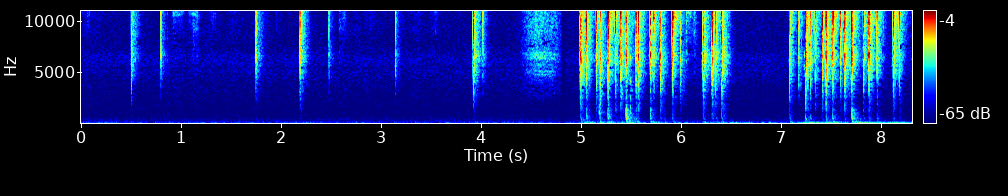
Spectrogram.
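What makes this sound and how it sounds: Long painted fingernails tap on old glazed ceramic subway tiles on a wall, which sound flat and solid. Sparse, quiet single-finger taps come first, then from about five seconds several fingers drum in quick, louder bursts. Each click is short and bright with almost no ring.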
